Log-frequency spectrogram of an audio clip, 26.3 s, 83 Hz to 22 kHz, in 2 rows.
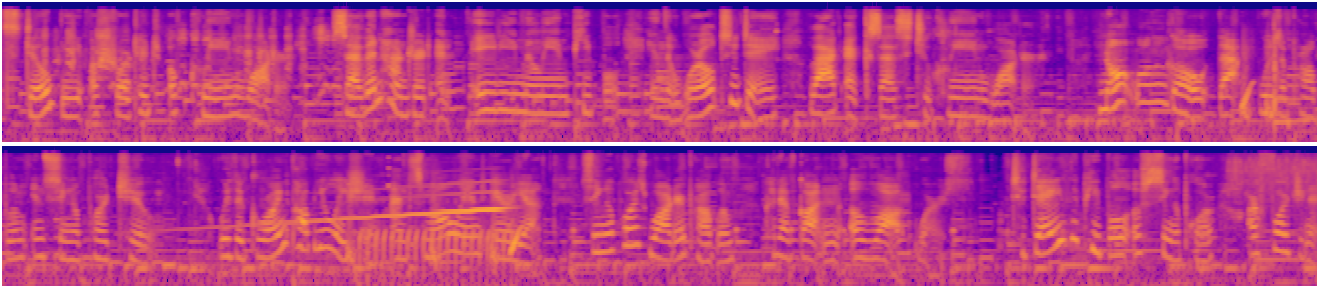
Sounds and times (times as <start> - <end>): Speech: 0.0 - 10.4, 11.0 - 14.7, 15.4 - 26.3
Music: 0.0 - 26.3.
